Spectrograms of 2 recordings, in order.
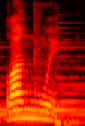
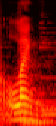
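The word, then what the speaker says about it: langue: Oke, lanjut ke yang ketiga ya, namanya langwe atau dibacanya leng.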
